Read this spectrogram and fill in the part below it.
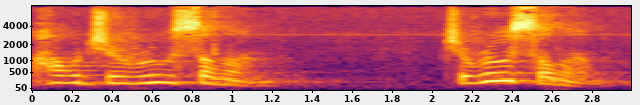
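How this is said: It is said in a pleading tone.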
